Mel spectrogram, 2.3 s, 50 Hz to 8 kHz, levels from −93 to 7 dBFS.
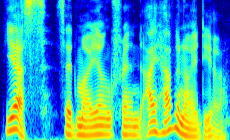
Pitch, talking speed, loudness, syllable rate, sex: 135 Hz, 235 wpm, -19 LUFS, 4.7 syllables/s, female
